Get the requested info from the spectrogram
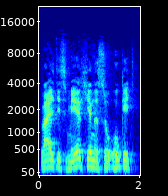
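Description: A man's voice: mid-range voice, fairly even intonation, sharp tone. A man with a Bavarian accent playing a kindly, good-natured older master carpenter in a radio play, chuckling heartily. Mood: fond. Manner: chuckling, hearty, drawn-out exclamations. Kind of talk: 1960s German radio play acting.

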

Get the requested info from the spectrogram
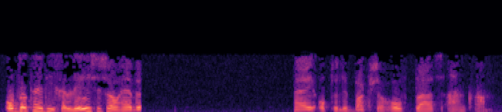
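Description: An actor as a measured, ironic male storyteller, giving formal, deliberate radio drama narration in a husky voice. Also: a little high, very animated. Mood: measured, grave. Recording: muffled, phone-like old radio recording.

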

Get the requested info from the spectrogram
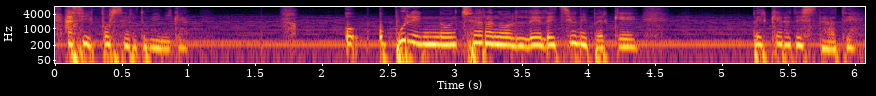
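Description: An older mother played by an actress reminisces in a radio play over clearly audible music. She speaks wistfully and haltingly, doubting her own memory and correcting herself as she goes. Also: a little high, lively intonation, natural voice. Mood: confused, searching. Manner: hesitant, self-correcting, wistful, questioning herself. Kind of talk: radio drama monologue. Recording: music under the voice.

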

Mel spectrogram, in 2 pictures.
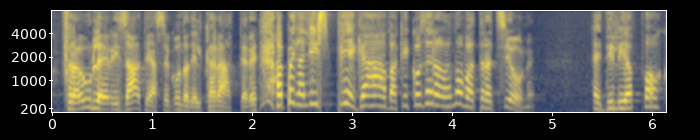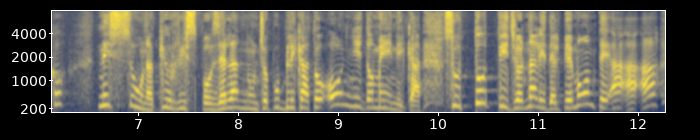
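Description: A man's voice: sits high, a bit bright. A man narrating a story as a stage actor in a radio play, with a dramatic, ironic delivery that savours each description.

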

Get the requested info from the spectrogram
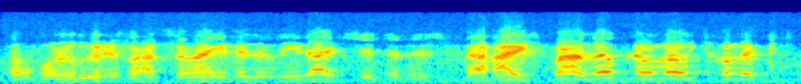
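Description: A sharp, high-voiced Dutch detective in a comic radio play. He is brash and slangy, swooping wildly as he grumbles and blusters. The old recording has a faint layer of noise. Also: big pitch swings, moderate pace, full character voice, low-quality recording. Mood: alarmed, indignant. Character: cheeky working-class male detective, brash, grumbling, hungry. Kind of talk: 1960s comic radio serial acting.

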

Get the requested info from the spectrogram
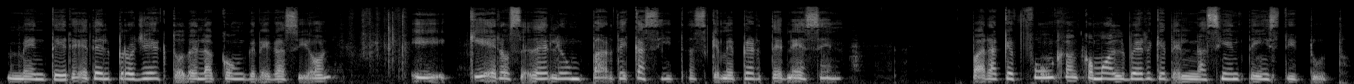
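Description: Creaky, high-voiced dignified widow. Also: female voice, fairly even intonation, dark tone, no echo, full character voice. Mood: formal, generous. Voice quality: creaky, husky. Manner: formal, deliberate. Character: dignified, generous widowed lady benefactor. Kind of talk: radio drama acting.

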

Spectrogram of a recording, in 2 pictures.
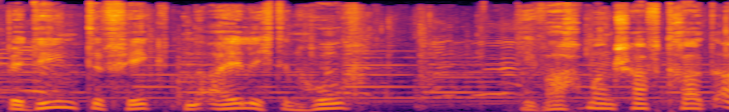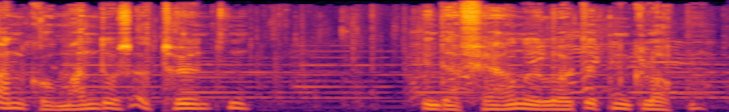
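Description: A man narrating a radio play in a steady storytelling manner. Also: fairly high pitch, normal speed, over music. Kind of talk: scripted radio drama narration.

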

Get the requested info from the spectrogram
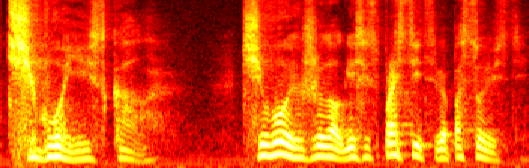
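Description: An actor playing a troubled, self-doubting young provincial official in a 1970s Russian radio play, in an anxious, theatrical manner. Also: male voice, mid-range voice, normal speed, slightly rough. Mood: agitated, questioning. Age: young adult. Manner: brooding, theatrical, self-questioning, with sudden swells and hushed drops.

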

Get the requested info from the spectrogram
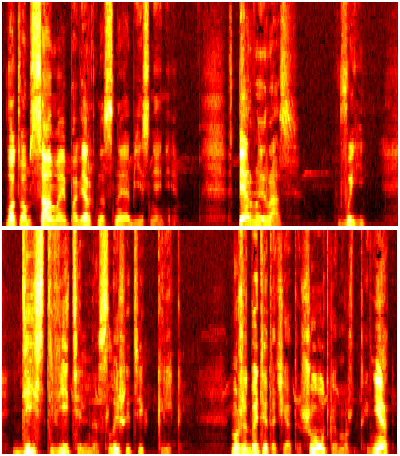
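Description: An animated, indulgent older doctor. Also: male voice, mid-range voice, takes it slowly, husky, no room sound, exaggerated voice. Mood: analytical. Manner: pondering, indulgent, chuckling, lecturing. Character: self-assured eccentric doctor of the soul, older man. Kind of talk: theatrical audio drama dialogue.

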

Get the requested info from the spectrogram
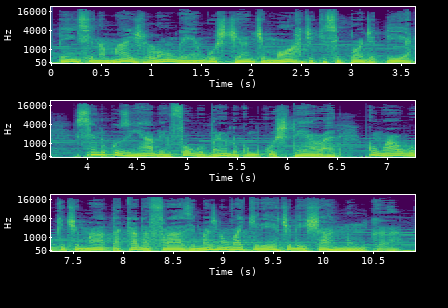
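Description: A man's voice: lowish voice, animated, moderate pace, few pauses, mellow, faint music behind. Brooding male story narrator. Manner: brooding, bitter, intimate. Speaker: podcast narrator. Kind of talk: dramatic first-person story narration.

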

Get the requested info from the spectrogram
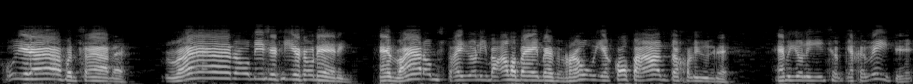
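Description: A man's voice: sits high, animated, moderate pace. A man playing a dignified, sensible talking bird in a 1960s children's radio play, formal and reproving. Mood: stern. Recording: dull old radio recording with music.

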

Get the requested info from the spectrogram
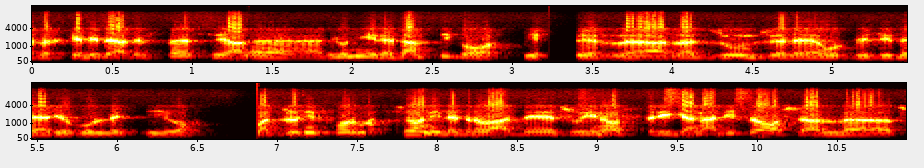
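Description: A man's voice: lowish voice, sharp tone, poor audio. A man speaking as a festival organizer, announcing an event programme in an informational way and listing details.

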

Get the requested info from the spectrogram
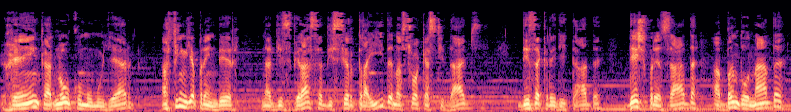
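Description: Male actor as grave didactic mentor spirit, radio drama, mid pitch, lively inflection, faint music. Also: measured pace, close to an everyday voice. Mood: grave lesson. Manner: solemn, didactic, formal. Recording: dull lo-fi audio, music behind.

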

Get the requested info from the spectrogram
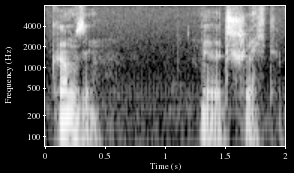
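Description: A man's voice: a little slow, darkish tone, lightly acted. An actor playing a cautious, grumbling male radio editor who is uneasy and reluctant, in a naturalistic radio drama. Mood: disgusted, uneasy. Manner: wary, grumbling.

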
